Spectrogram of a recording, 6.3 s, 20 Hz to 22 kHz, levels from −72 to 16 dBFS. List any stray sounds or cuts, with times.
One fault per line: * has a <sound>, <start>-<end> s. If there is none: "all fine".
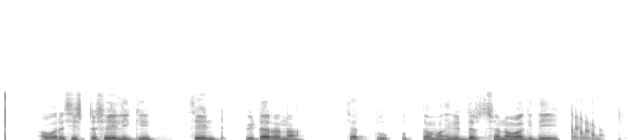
* has a chirp, 5.7-6.1 s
